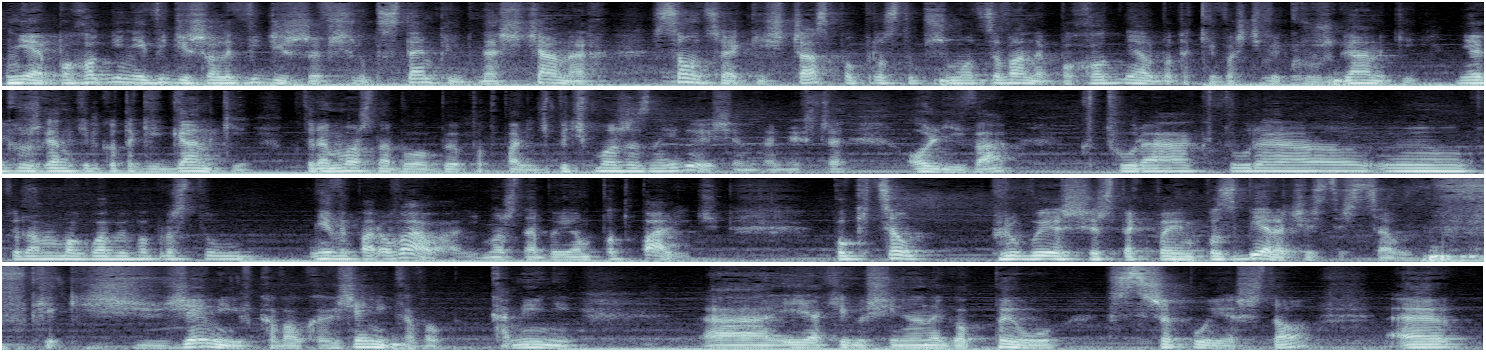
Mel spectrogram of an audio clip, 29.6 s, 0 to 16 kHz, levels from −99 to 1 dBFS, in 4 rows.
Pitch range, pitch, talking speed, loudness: 105-135 Hz, 120 Hz, 150 wpm, -18 LUFS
